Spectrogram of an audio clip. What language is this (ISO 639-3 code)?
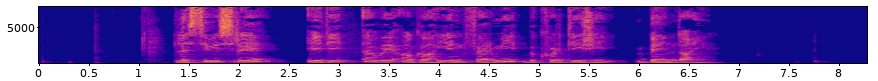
kur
